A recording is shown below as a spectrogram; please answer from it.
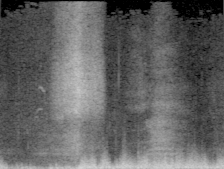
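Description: Wind buffeting the microphone: an uneven low rush, with a short hiss a little under a second in.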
